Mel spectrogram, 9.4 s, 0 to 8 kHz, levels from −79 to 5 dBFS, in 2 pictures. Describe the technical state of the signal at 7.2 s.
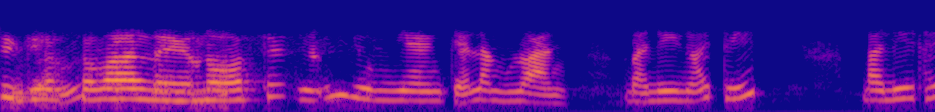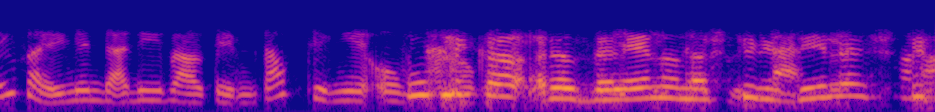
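At 7.2 s the speech is passing through the AMR narrowband mobile codec. It is band-limited to roughly 200 Hz to 3.5 kHz, with nothing above 3.6 kHz. The coding damage is heavy, giving a buzzy, synthetic quality that points to one of the codec's lowest modes, around 5.15 kbps.

From 7.21 s to 8.72 s the speech is suppressed in double talk, likely because an echo canceller could not separate the talker from the loudspeaker echo of overlapping far-end sound. The voice drops in level, at worst by around 20 dB, and parts of it fade out over about a second.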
